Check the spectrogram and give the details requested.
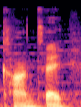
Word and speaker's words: Conte: I pronounce it Conte.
